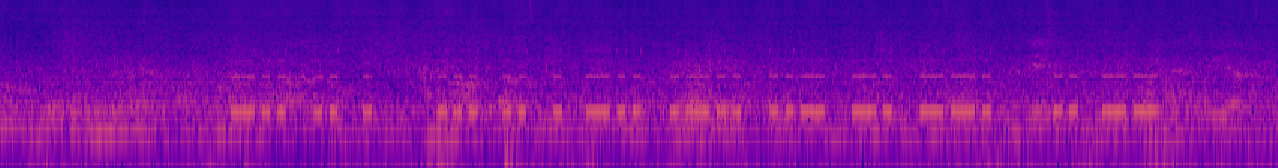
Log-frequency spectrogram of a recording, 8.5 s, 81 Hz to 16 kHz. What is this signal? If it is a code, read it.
Morse code, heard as a keyed tone, hand-sent with a paddle, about 23 wpm, 480 Hz, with the noise of a subway station. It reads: DIE SIEDLUNG IM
